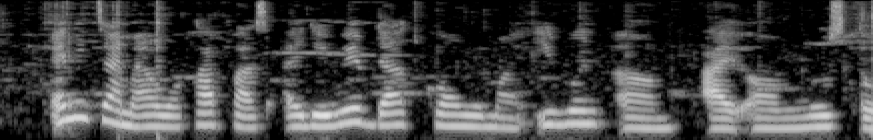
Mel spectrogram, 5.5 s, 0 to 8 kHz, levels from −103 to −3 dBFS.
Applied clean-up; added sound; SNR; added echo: classical method Wiener filter.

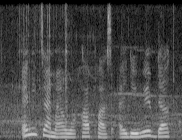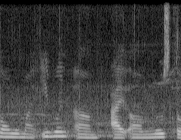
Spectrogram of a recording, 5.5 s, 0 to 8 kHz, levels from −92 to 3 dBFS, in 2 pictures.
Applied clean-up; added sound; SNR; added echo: none; Applause + Drill; 15 dB; none.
